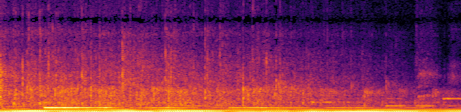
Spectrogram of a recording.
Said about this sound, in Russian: Поэтому, друзья мои, да, дайте огромные аплодисменты Господу.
